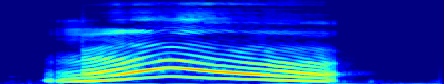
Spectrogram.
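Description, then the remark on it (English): A person imitates a ghostly cow, moaning in one long, loud, wavering note that rises in pitch, then slowly falls before cutting off, with no other sounds alongside. “Then you hear a ghost cow.”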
